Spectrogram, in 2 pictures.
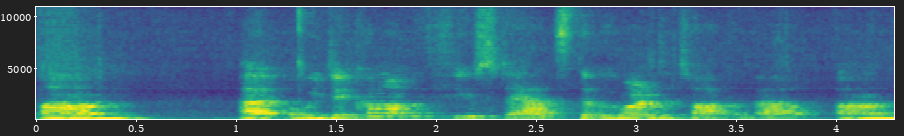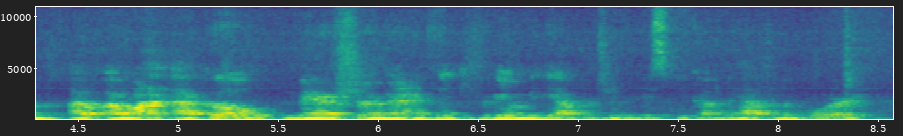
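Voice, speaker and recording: A woman's very fast speech at fairly high pitch, with ordinary pitch variation and big swings in loudness, amid audible room echo and noticeable background noise. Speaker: village board trustee. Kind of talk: public comment at town board meeting. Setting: council meeting with microphone.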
